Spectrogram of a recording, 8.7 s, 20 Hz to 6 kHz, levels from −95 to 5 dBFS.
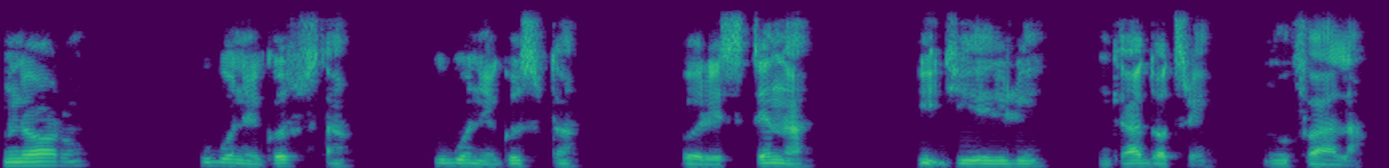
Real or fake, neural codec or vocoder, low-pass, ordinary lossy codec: real; none; 5.4 kHz; none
